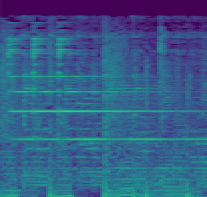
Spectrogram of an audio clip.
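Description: A single bright bell-like chime struck once and ringing on for about a second and a half, over background music: a quiz sound effect marking that the countdown has run out.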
